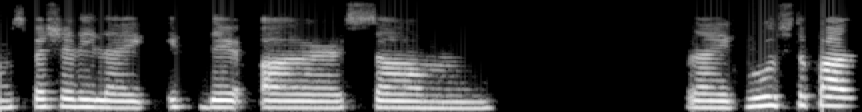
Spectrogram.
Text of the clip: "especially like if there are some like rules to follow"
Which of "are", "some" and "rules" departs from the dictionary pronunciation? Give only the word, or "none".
rules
